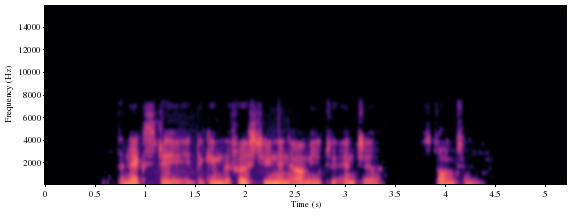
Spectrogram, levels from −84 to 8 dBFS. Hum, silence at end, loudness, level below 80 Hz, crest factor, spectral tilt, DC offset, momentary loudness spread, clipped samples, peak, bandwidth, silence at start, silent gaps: none; 0.85 s; -21 LUFS; -56 dBFS; 22 dB; -6.5 dB/octave; under 0.1%; 15 LU; under 0.1%; -2 dBFS; 7.6 kHz; 0.75 s; 3.43-3.76 s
